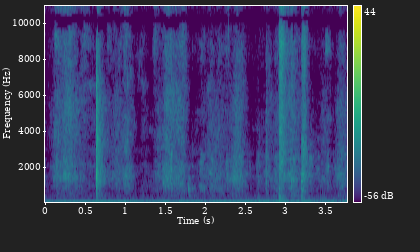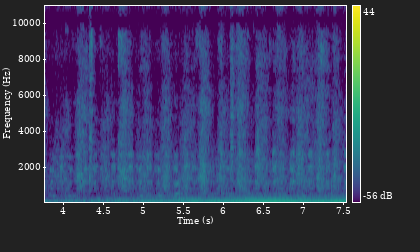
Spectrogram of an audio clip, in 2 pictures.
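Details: Golden Retriever panting while being brushed; soft, steady breathy pants repeated about four times a second, low and quiet, with brushing rustle and a low hum underneath.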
